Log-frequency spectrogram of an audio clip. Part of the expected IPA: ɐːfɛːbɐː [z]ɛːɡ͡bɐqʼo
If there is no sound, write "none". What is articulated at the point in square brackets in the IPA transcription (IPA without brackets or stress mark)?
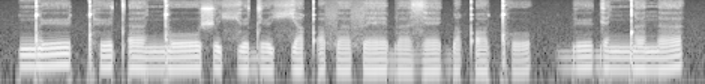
z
